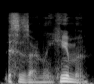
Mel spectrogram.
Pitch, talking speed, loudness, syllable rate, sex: 110 Hz, 255 wpm, -18 LUFS, 7.1 syllables/s, male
